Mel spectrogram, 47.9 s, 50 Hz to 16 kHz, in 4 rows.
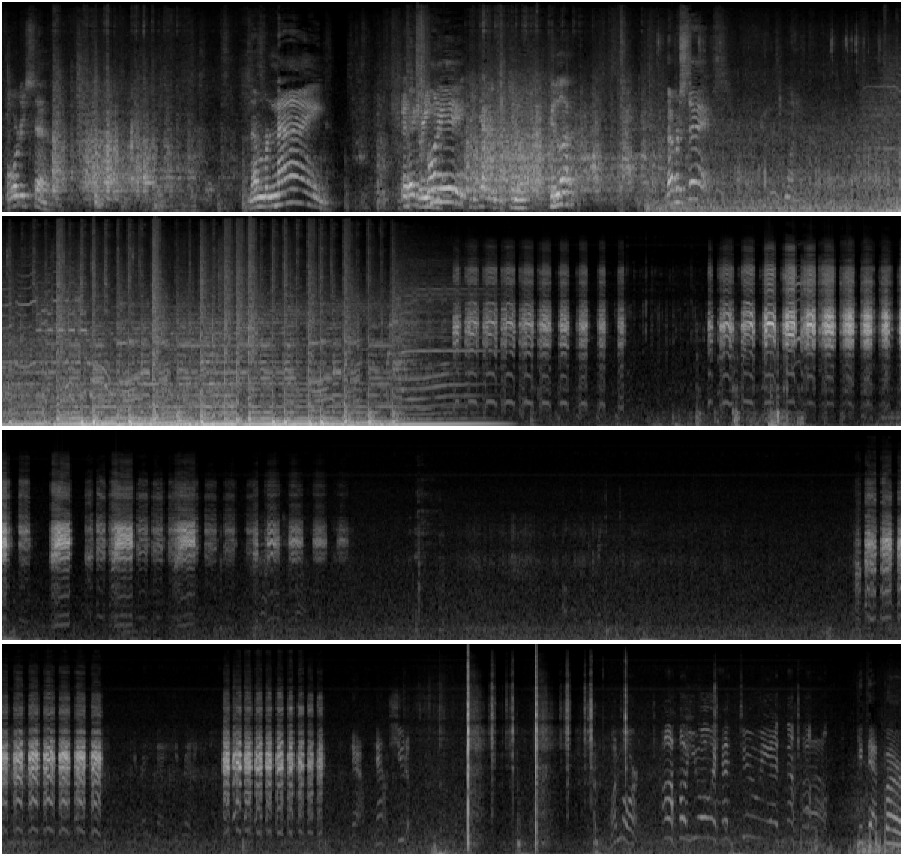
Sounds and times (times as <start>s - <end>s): Honk: 17.9s - 20.4s, 21.4s - 28.6s, 35.3s - 37.4s, 38.9s - 40.3s.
